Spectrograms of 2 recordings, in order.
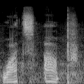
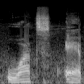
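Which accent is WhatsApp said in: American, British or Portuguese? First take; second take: British; American. First: It is said with a British English accent. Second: It is said with an American English accent. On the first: "ou à moda britânica, que é" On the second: "É à moda americana, que devia ser"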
